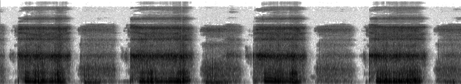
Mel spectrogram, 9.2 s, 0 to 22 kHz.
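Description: Loud, regular rattling snores on each in-breath, with quieter out-breaths, about 13 breath cycles a minute; ordinary snoring during sleep.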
